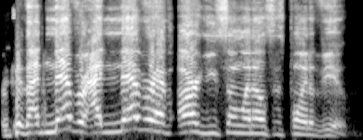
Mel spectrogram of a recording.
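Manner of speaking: dry, mocking tone. Answering a list of advice about dealing with narcissists: sarcastic. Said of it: "I'm saying all this sarcastically".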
